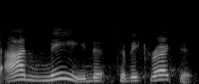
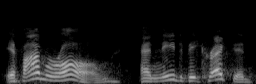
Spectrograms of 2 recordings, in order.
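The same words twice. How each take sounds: First: Need said slowly and leaned on; stress on need. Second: Said in the usual way. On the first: Shown as a demonstration. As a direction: lean hard into need, unhurried. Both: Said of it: "notice the emphasis on the word need".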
